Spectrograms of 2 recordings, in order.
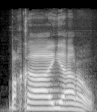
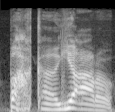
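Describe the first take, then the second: First: It is said in a plain, neutral tone. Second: It is said with a tone of disgust. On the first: The speaker calls it wrong. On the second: The speaker calls it right.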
